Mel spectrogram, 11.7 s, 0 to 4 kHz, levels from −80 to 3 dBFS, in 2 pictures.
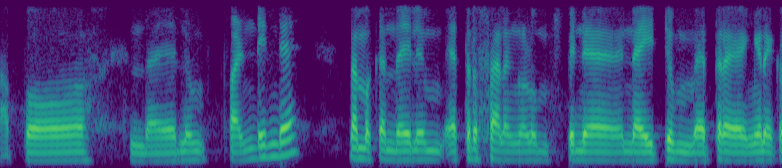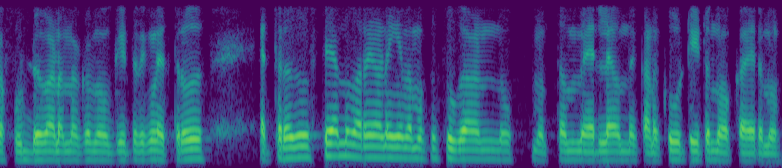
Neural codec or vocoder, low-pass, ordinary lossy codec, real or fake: none; 3.6 kHz; none; real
